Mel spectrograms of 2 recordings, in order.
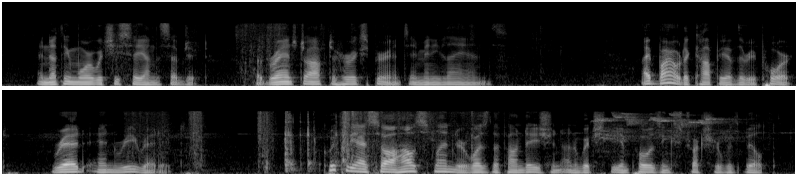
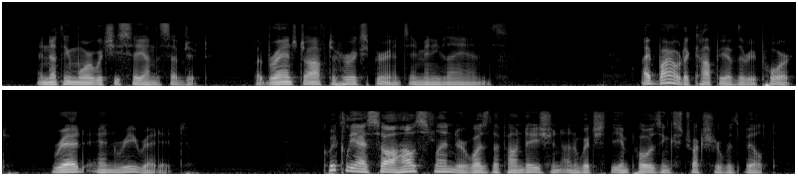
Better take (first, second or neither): second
